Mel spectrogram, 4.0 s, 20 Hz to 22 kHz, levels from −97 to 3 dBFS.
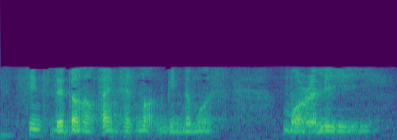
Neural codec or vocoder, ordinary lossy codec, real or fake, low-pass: vocoder, 22.05 kHz, 80 mel bands, WaveNeXt; MP3, 16 kbps; fake; 3.6 kHz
